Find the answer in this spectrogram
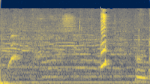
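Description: A bump of handling noise at the start, then a single short, high squeak rising sharply in pitch about a second and a half in from a five-week-old sheepadoodle puppy, over a steady low hum.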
